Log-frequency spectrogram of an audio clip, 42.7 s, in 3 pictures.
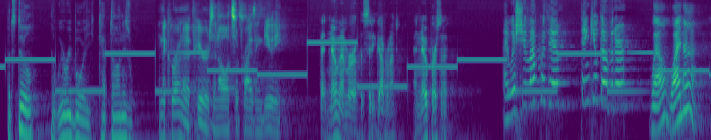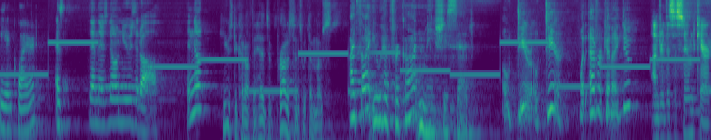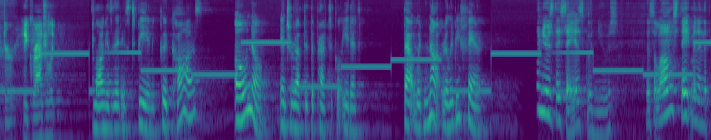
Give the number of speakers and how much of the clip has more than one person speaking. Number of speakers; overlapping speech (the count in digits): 10, no overlap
